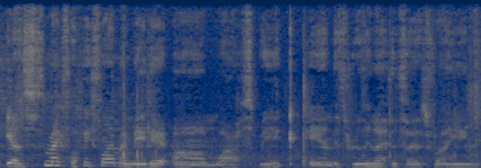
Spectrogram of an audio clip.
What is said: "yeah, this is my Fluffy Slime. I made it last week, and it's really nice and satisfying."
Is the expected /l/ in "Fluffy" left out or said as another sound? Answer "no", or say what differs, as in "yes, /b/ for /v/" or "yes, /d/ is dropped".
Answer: yes, /l/ is dropped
